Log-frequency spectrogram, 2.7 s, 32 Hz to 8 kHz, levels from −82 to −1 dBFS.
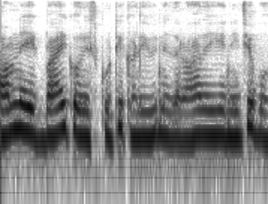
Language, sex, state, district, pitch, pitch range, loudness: Hindi, female, Bihar, Katihar, 200 Hz, 195-220 Hz, -14 LUFS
